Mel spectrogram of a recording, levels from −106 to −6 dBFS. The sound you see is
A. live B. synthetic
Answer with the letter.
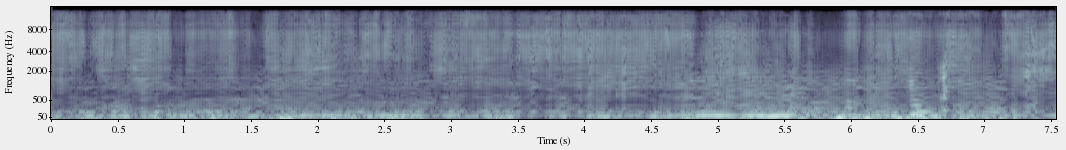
B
